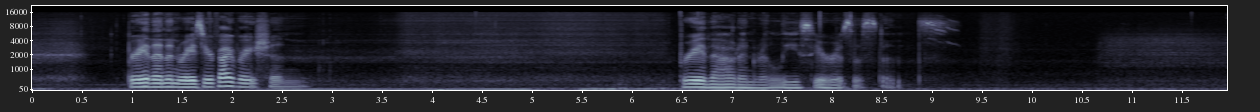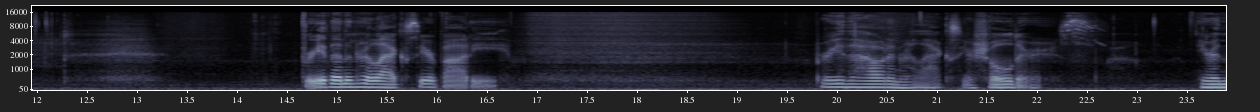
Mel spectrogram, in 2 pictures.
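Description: A young woman speaks softly and calmly close to a microphone, in short phrases with long pauses.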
